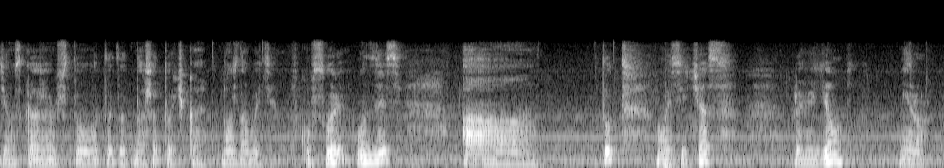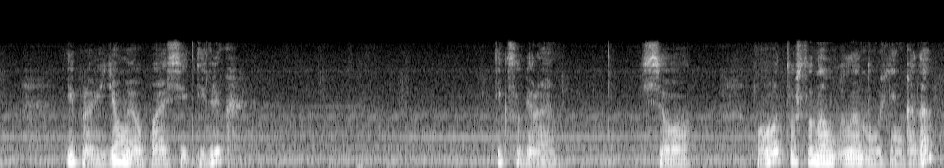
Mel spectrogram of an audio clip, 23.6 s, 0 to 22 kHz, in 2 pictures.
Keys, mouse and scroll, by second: 7.4-10.4 drag, 14.2 click, 18.0 click, 19.4-22.4 middle drag.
